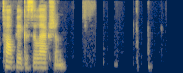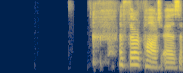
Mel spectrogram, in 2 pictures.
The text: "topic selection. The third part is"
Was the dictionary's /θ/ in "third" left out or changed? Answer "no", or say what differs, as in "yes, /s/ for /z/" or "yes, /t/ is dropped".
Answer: no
